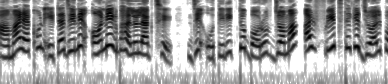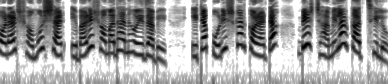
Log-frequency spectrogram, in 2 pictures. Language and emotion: Bengali, happy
